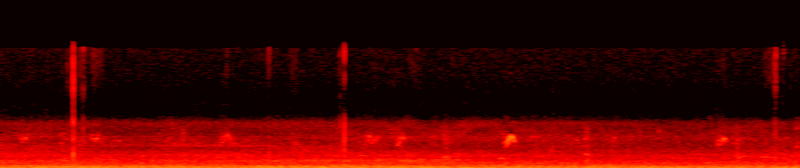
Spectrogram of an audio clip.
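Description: Steady low outdoor rumble with a handful of short, high bird chirps spread through it, and two or three faint clicks.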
